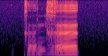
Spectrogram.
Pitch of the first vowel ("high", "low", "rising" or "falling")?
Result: low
